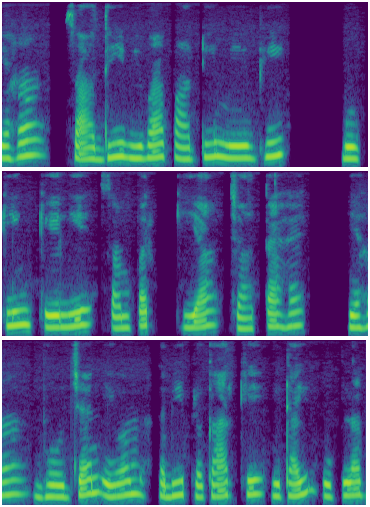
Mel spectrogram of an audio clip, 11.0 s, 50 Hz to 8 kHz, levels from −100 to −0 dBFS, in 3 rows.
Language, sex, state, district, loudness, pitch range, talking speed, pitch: Hindi, female, Chhattisgarh, Balrampur, -21 LUFS, 210-245 Hz, 115 wpm, 230 Hz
